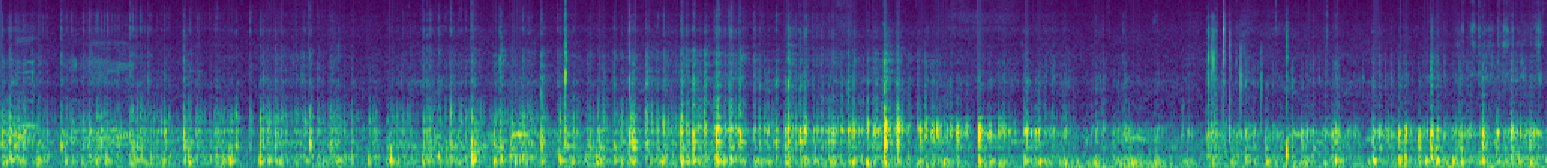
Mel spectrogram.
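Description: Close handling noise, with cloth and bag rustling and knocking against the camera, over a steady muffled rumble.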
